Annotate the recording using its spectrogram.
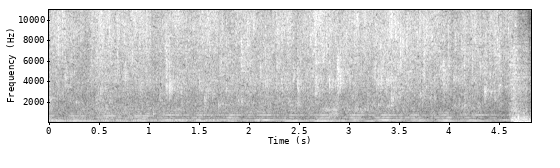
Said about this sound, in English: Danko takes a shower. He relaxes as the water hits his body.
